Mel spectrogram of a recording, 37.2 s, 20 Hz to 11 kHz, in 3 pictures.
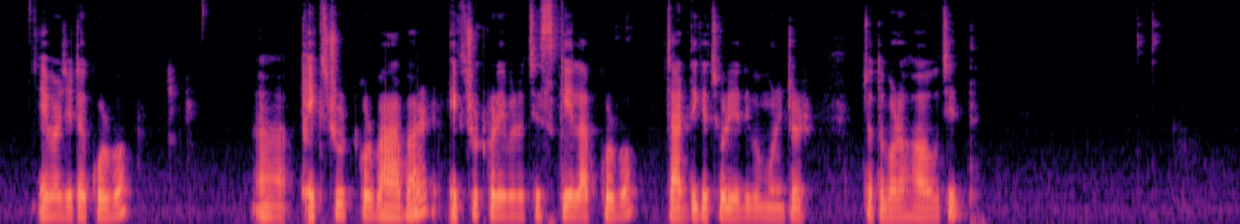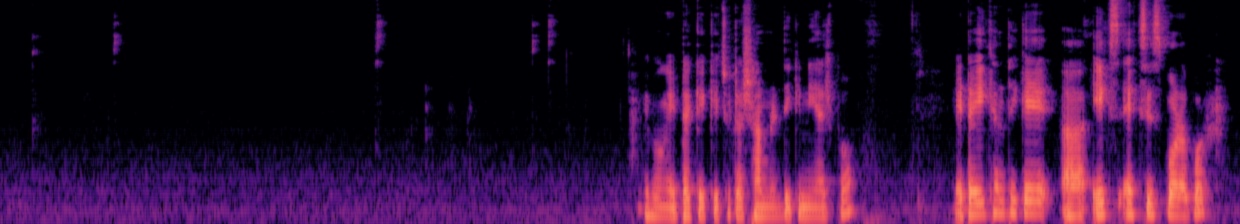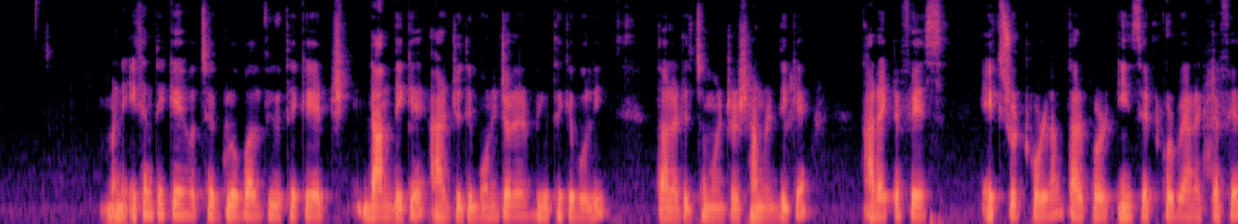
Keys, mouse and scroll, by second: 1.7 KP_1, 4.3-4.6 scroll down 1, 4.6 shift+middle click, 5.1-5.5 scroll down 3, 5.5 e, 12.1-12.5 scroll up 1, 13.6-14.9 drag, 18.8 KP_7, 18.9 KP_7, 20.7 click, 31.5-32.7 middle drag, 33.5-35.2 middle drag.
